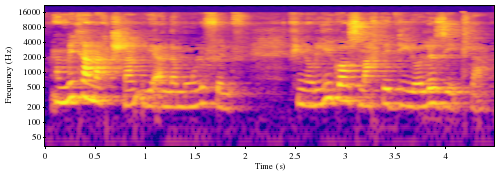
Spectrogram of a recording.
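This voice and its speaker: A woman's voice: on the high side, fairly quick, darkish tone. Woman reading a story in an echoey room. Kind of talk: first-person story reading.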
